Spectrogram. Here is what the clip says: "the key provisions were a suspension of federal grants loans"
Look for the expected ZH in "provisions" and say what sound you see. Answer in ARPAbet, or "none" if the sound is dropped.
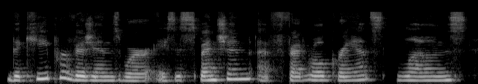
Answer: ZH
